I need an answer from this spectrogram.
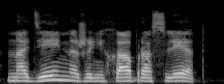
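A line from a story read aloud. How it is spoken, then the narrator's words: Booming priest's bass. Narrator (Russian): прогудел над головой бас жреца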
